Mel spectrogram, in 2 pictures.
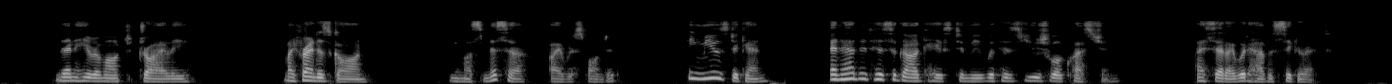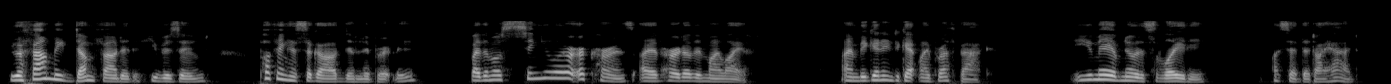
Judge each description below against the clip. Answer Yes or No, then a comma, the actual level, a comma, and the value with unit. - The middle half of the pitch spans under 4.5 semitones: No, average, 5.2 semitones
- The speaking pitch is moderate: Yes, medium, 155 Hz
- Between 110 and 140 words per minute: No, average, 165 wpm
